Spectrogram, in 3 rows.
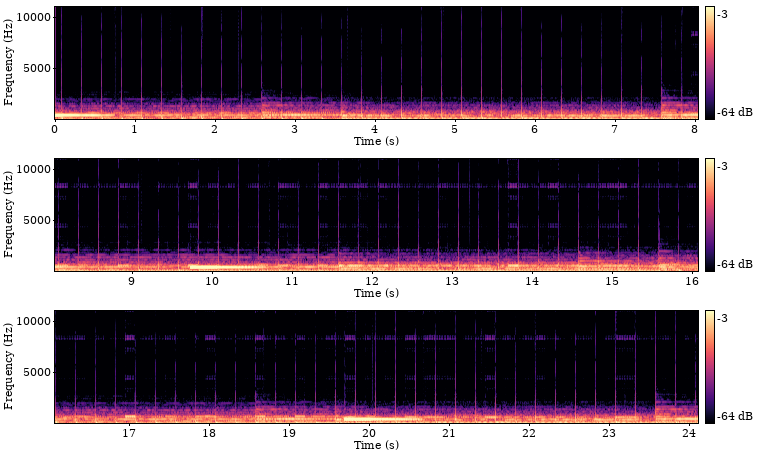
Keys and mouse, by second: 0.3 z, 0.5 z, 2.1 k, 4.5 a, 4.6 z, 4.9 Tab, 7.6 middle click, 7.8-8.4 drag, 8.3 Tab, 8.4 z, 9.2-11.0 drag, 9.9 k, 11.0 right drag, 11.3 k, 14.8 a, 14.9 z, 15.2 Tab, 18.6-19.6 drag, 19.4 Tab, 20.2 z, 20.6 ctrl+r, 22.0 a, 22.9 z, 23.0 drag, 23.6 ctrl+r.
